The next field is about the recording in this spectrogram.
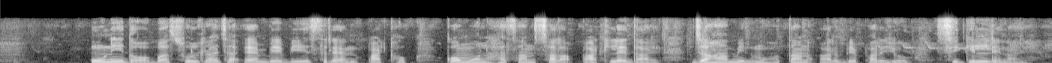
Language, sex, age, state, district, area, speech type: Santali, male, 18-30, West Bengal, Uttar Dinajpur, rural, read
